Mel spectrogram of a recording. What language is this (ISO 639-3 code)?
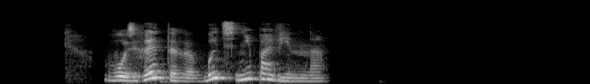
bel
